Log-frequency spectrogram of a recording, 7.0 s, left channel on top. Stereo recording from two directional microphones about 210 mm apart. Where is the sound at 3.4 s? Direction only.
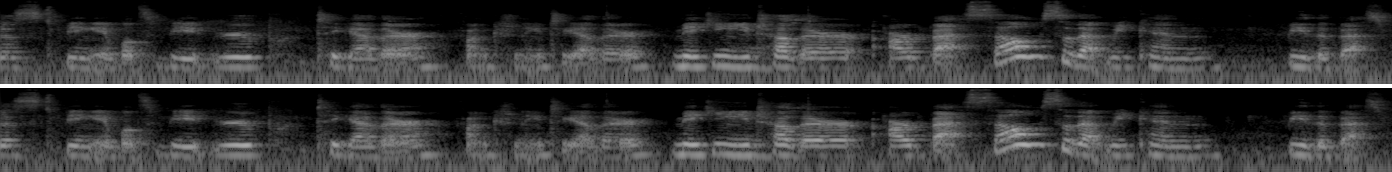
5° right (ahead or behind).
